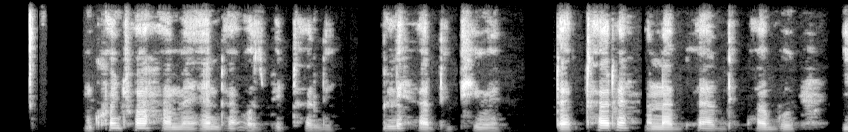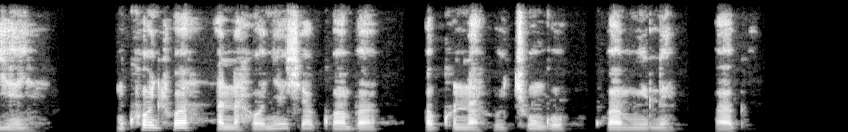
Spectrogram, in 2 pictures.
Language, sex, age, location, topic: Swahili, male, 25-35, Nakuru, health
